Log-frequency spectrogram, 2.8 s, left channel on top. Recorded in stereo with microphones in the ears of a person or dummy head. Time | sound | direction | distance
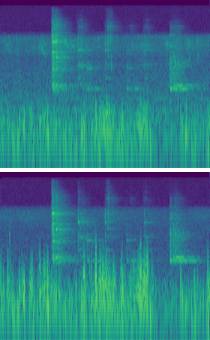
0.7 | a chime | 5° left (ahead or behind) | 5 m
